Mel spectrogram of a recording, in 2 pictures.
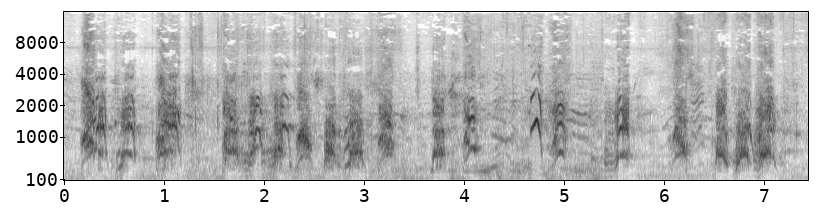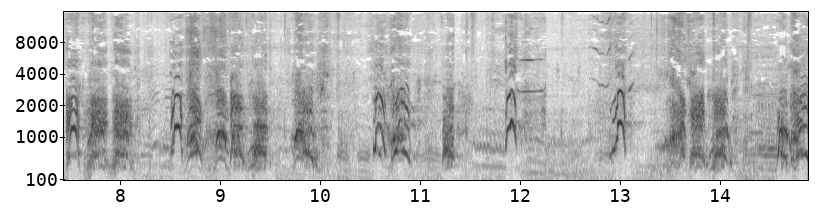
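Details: Stock-coat German Shepherd giving a long run of rapid barks, dense and overlapping, with occasional higher yips and whines among the bursts and brief gaps of quiet.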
